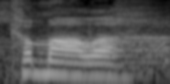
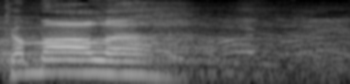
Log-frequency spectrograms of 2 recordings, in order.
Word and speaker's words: Kamala: be safe the biden harris how about harris kamala kamala and you have to say her name writer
